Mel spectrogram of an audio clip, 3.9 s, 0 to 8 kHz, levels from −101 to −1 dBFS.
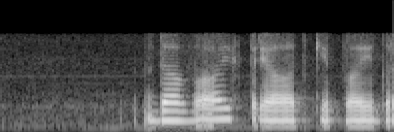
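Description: Listening to the speech recording, nothing stood out as a technical problem.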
